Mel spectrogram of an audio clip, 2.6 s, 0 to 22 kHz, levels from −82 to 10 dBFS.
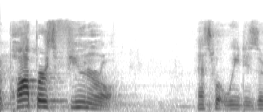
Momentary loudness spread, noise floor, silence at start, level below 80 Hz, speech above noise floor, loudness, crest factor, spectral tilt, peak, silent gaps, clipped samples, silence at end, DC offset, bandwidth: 17 LU; -56 dBFS; 0 s; -58 dBFS; 37 dB; -19 LUFS; 20 dB; -4 dB/octave; 0 dBFS; none; under 0.1%; 0 s; under 0.1%; 11 kHz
